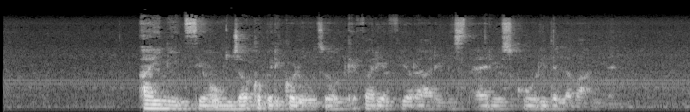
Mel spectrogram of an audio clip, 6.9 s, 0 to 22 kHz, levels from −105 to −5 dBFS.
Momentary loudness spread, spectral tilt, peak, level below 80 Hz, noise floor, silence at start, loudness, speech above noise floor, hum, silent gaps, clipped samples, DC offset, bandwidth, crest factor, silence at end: 12 LU; -5 dB/octave; -4 dBFS; -66 dBFS; -52 dBFS; 1.4 s; -24 LUFS; 28 dB; none; none; under 0.1%; under 0.1%; 13 kHz; 22 dB; 0 s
